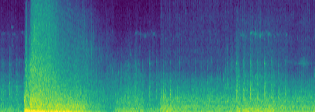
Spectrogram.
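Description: World of Tanks tank cannon firing: one sudden loud boom that decays over about two seconds, followed by a steady low engine rumble, with no talking.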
